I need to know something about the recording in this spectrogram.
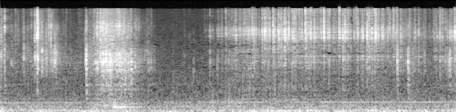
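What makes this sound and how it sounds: A utility knife blade scrapes and cuts crunchy cubes off a solid, hand-sized, grid-scored bar of orange translucent soap. Crisp, bright crackles and short clicks are followed by sustained high, grainy scraping rasps as the cubes break away.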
